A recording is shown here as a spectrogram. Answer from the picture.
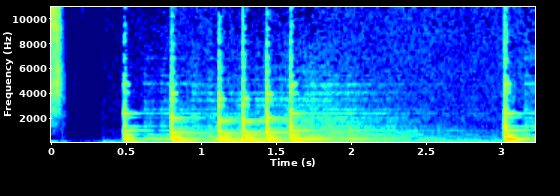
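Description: A bright synth-pop melody plays alone, a quick run of clear, punchy electronic notes followed by a sustained tone and one more struck note, loud and close with no singing.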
